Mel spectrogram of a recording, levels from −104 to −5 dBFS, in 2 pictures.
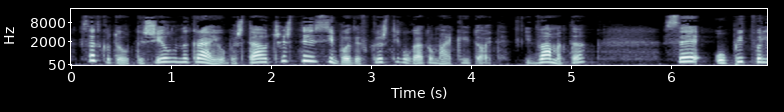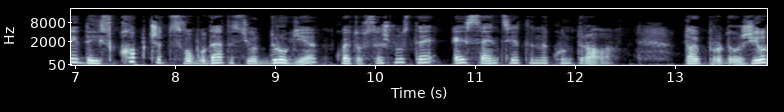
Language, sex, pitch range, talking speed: Bulgarian, female, 170-235 Hz, 140 wpm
